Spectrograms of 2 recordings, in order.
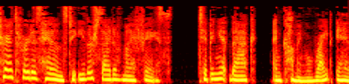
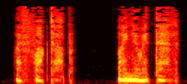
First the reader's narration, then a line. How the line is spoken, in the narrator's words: he whispered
